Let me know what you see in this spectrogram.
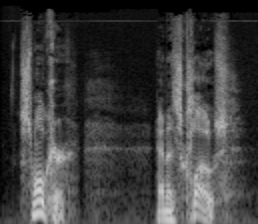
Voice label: heard smoker, survivor voice; namvet; Left 4 Dead 2; left4dead2 dlc2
